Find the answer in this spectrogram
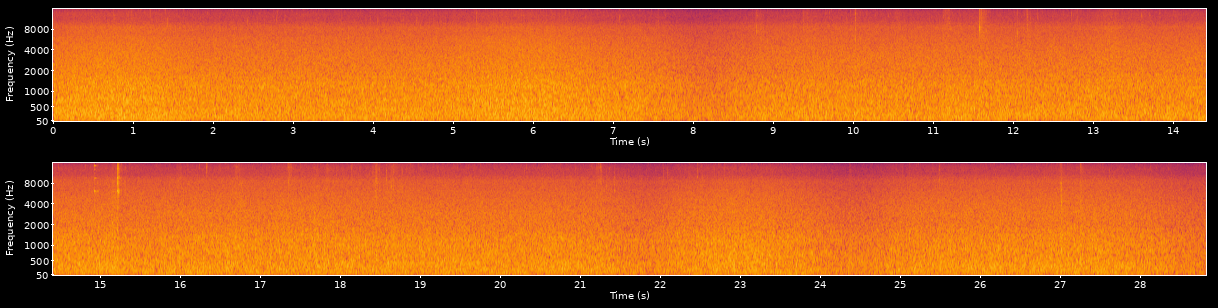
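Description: Steady rain falling on trees and ground, a continuous hiss that swells and eases slowly, with a couple of faint ticks midway.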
